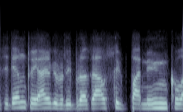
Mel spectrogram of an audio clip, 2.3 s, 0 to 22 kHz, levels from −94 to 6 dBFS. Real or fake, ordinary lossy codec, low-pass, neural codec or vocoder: fake; Opus, 24 kbps; 7.2 kHz; codec, 16 kHz, 0.8 kbps, ZipCodec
